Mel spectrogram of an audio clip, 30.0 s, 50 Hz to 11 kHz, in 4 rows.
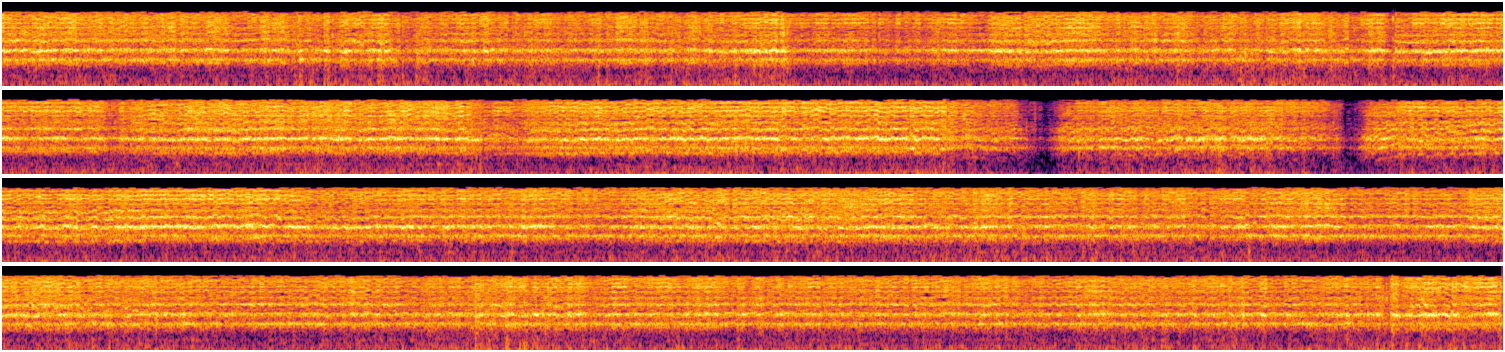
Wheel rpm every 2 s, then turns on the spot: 230, 230, 230, 230, 220, 190, 120, 160, 230, 220, 240, 230, 230, 230, 230.
none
